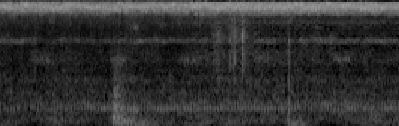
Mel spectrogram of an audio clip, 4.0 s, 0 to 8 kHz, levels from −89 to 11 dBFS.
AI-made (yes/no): yes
